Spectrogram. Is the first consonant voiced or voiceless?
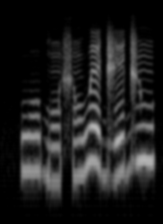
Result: voiced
